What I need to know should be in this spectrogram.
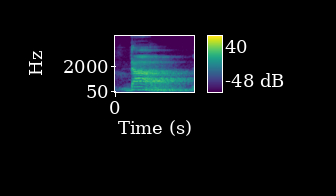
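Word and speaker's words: ڊ: डाल लिखा हुआ डाल है लेकिन इसके प्रोनाउंस यानी कि तलफ़ जो है इसका आता है डे पढ़ते हैं, लेकिन ज़्यादातर अक्सर जो है इसका हम प्रोनाउंस कर रहे होते हैं डाल पढ़ रहे होते हैं, लेकिन इसका तलफ़ जो सिंधी में होता है डे, डाल पढ़िए डे, दाल के ऊपर तीन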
